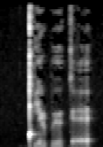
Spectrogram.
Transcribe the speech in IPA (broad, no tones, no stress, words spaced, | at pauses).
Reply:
ǃʼiɭpʏkɛ̰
